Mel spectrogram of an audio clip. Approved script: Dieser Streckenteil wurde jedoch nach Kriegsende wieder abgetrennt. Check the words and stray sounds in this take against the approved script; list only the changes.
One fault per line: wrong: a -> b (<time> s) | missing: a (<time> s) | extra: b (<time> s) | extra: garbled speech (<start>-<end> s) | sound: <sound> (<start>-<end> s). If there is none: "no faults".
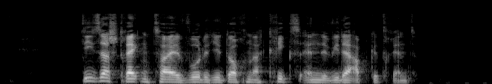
no faults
